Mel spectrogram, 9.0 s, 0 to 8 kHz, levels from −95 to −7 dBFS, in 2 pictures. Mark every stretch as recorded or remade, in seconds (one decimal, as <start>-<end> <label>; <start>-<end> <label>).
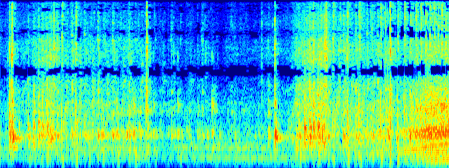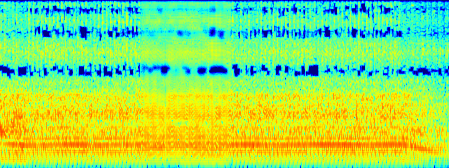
0.0-5.9 recorded; 5.9-6.8 remade; 6.8-9.0 recorded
